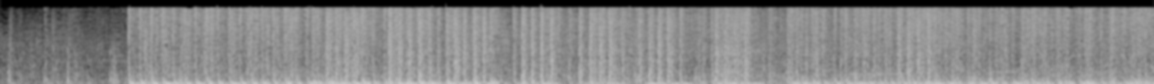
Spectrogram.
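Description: Sustained rapid gunfire from a gun in Fortnite, loud and close, firing almost continuously for several seconds after a brief quiet start.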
